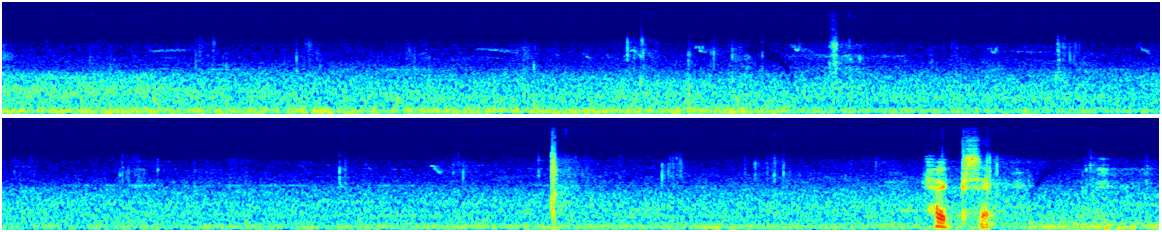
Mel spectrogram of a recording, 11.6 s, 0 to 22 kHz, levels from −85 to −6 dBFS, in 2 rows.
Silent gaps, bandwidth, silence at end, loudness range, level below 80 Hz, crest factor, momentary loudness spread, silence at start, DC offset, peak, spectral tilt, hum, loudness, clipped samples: none; 15.5 kHz; 0 s; 13 LU; -50 dBFS; 30 dB; 14 LU; 0 s; under 0.1%; -4 dBFS; -5.5 dB/octave; none; -35 LUFS; under 0.1%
